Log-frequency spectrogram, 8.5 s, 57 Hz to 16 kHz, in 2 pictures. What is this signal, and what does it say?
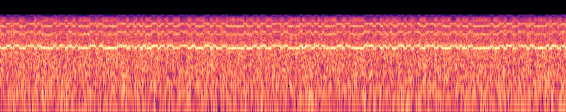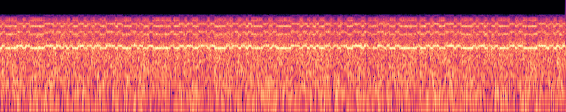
Two-tone teleprinter signal, about 170 Hz shift.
